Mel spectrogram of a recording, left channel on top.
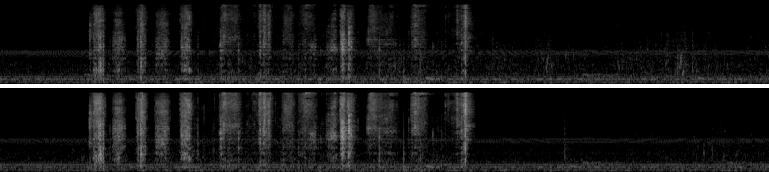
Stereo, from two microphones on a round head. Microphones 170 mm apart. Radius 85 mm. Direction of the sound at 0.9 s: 30° right (ahead or behind).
